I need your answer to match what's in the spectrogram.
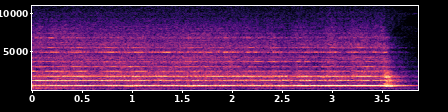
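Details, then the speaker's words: Haas VF-3 retrofit servo axis during tuning: a loud, steady high whine with ringing overtones as the motor holds position too tightly on encoder feedback, vibrating the ball screw and the machine frame. "That is the motor trying to hold so tight the position that will create vibrations on the whole uh ball screw, frame of the machine, all of that will vibrate with that motor holding trying to hold that position in with the encoder feedback"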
